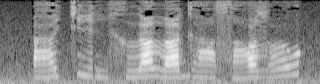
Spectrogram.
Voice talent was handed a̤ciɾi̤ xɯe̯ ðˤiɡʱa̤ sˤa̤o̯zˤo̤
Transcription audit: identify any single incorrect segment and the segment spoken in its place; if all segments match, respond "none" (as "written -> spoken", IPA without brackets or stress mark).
none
